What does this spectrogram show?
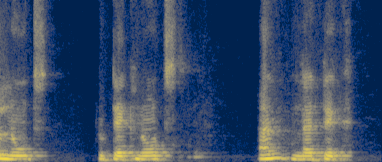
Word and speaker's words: LaTeX: Elsewhere, OneNote or Google Drive or Google Notes to take notes, and LaTeX or LaTeX, sometimes pronounced, to type your thesis.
